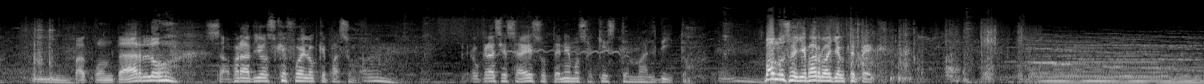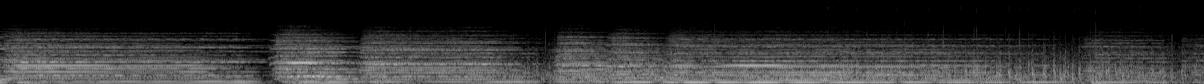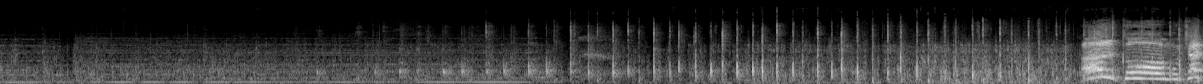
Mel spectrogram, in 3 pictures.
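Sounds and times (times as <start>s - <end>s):
horses galloping: 0.0s - 10.4s, 15.7s - 36.1s
speech: 0.4s - 9.1s
steady low drone: 10.0s - 36.1s.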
